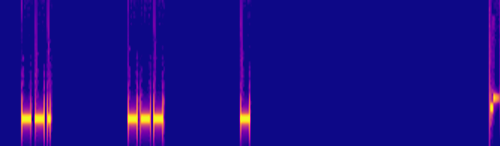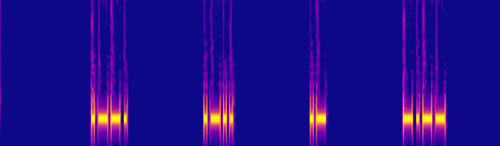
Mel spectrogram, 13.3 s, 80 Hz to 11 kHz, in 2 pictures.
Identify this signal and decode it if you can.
Morse code, heard as a keyed tone, about 28 wpm, spaced as for 8 wpm, 700 Hz. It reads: GOT PLAY
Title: 8x Character Spacing - Top 300 Words - 28wpm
